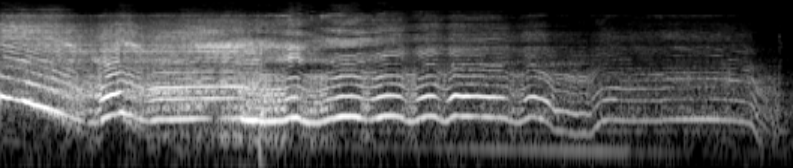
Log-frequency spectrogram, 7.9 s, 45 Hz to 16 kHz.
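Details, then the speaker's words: HPI Racing MT2 4WD nitro RC truck, long unused, just started after priming: engine revs up and down unevenly with a wavering, sagging pitch; rough running, thought to be a bit clogged and needing work. "Well, I'm going to go with the fact that it's just not been up and running for a while. It's starting okay. A bit clogged."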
